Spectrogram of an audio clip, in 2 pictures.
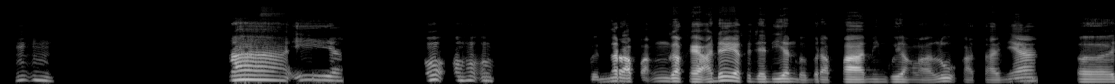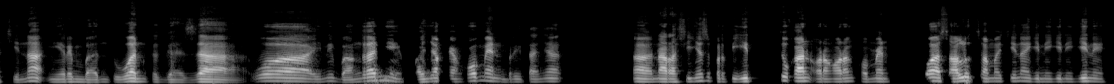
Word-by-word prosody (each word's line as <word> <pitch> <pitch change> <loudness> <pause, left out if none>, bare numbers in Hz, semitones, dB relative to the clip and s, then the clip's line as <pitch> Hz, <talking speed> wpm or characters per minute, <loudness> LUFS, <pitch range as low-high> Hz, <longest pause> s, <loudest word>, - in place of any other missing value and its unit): Mhm. 195 -3 -11 1.7
Nah, 205 -2 +3
iya. 200 -2 -6 0.9
Heeh 205 -3 -6
heeh. 180 -2 -10 1.0
Bener 130 +8 -2
apa - - -13
enggak? 145 +1 0
Kayak, 125 -1 +5
ada 165 +6 -1
ya 180 -3 +4
kejadian 130 0 -4
beberapa 110 +1 -5 0.2
minggu 115 0 -16
yang 110 -2 -11
lalu 125 +8 -7
katanya, 110 +10 -5 0.4
eee, 120 0 -3
Cina 120 +7 +1
ngirim 120 +1 -8
bantuan 115 +5 +1
ke 120 - -17
Gaza. 110 -1 +3
Wah, 150 -2 +4
ini 140 +6 -14
bangga 130 +4 0
nih, 160 -9 -9
banyak 135 +5 -2
yang 130 - -7
komen 170 0 0
beritanya. 125 +3 -10 0.7
Eee, 135 -2 +4
narasinya 130 +3 +2
seperti 145 -6 -12
itu 145 +4 -9
kan, 155 -1 +8
orang-orang 130 +3 -1
komen. 135 +1 -5 0.4
"Wah, 160 -1 +8
salut 150 +4 +4
sama 145 -1 -4
Cina 150 +1 -7
gini 135 -1 -11
gini 135 0 -11
gini." 145 +1 -3
135 Hz, 120 wpm, -24 LUFS, 120-155 Hz, 1.7 s, kan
